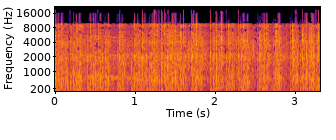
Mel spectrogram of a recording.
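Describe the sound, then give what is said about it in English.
Gunfire outside the airport in Kabul, Afghanistan, makes a loud, dense crackle of overlapping shots and bangs that continues without pause. “And of course, you can hear the gunshots, so things are going beautifully right outside the airport.”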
